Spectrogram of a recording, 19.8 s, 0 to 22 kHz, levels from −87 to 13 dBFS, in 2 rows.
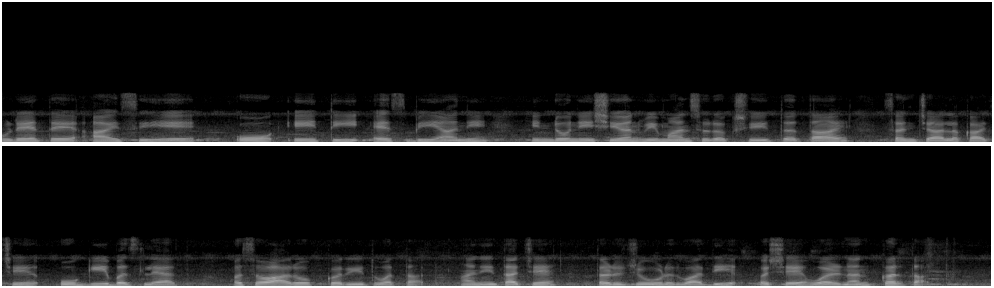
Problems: none marked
